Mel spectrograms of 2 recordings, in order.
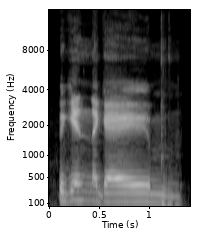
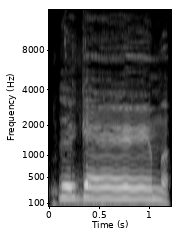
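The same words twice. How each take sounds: First: Slow, loud, dramatic command; booming command. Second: Loud dramatic repeat; loud echo. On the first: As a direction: boom it out like a herald. Gamer booming at the game. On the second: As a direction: call it out grandly. Echoing his own command. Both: Pretend.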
